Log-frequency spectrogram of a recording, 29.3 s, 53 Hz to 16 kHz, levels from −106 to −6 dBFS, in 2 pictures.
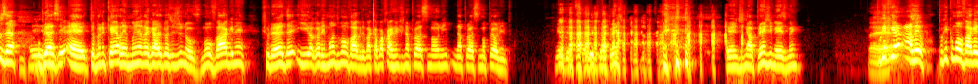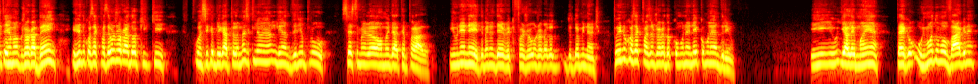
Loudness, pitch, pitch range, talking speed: -20 LUFS, 210 Hz, 190-230 Hz, 235 wpm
